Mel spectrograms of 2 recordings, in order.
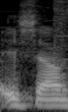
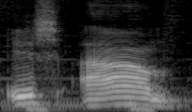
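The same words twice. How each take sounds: First: The name is said in a plain, neutral way. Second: The name is called out in an angry way. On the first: This is the ordinary way of saying the name. "In plaats van Isham" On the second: The mother is angry or calling for him. "zegt ze Isham. Dat zegt mijn moeder altijd"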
